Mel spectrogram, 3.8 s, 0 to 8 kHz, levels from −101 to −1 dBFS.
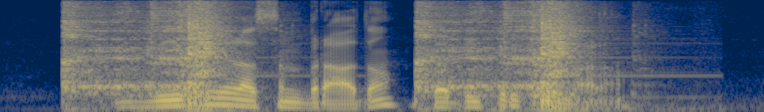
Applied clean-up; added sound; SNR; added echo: none; Dishes, pots, and pans; -1 dB; none.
